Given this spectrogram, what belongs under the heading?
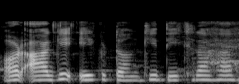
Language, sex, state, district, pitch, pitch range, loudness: Hindi, female, Bihar, Patna, 210 Hz, 200-215 Hz, -20 LUFS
